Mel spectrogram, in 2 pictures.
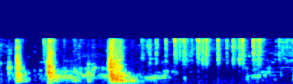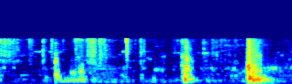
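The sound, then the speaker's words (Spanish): A series of heavy, solid thuds as a vehicle's doors are slammed firmly shut several times at irregular intervals, with softer clicks and rattles in between; loud, no talking. “Necesito que cierre bien sus puertas, cheque su pila y sus fusibles, por favor.”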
